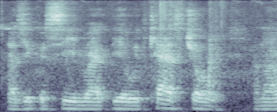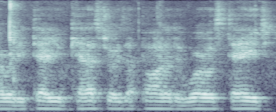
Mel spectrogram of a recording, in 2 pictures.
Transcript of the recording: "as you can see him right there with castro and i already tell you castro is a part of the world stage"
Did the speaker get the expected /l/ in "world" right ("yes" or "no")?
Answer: yes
